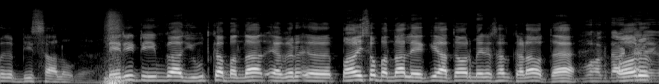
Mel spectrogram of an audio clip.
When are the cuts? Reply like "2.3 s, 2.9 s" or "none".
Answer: 1.0 s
